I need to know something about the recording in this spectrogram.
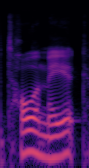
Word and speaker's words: Ptolemaic: Earth was flat um there the p is silent of course but yeah it's a ptolemaic model was not widely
